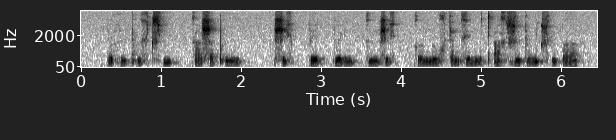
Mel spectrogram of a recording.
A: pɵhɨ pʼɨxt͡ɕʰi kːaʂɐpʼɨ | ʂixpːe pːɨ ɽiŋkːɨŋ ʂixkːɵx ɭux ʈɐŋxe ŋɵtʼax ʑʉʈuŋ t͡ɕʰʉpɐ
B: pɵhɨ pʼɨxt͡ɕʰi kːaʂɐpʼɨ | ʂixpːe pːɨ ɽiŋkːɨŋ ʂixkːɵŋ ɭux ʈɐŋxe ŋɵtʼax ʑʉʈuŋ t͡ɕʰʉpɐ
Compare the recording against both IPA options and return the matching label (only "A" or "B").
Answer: B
